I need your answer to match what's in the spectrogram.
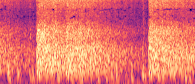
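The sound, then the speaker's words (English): A rapid burst of gunfire in a radio drama shootout crackles in two loud, dense volleys, shots overlapping into a harsh rattling roar, with a brief dip between them and no voices. “You're shooting wild, Dorgan.”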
